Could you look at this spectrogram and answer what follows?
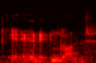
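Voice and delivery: put-on low, slow muddled accent on England; soft stab at some unknown accent; unidentifiable accent. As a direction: slip into an odd, low, unplaceable accent. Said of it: "I don't know what accent that was".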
